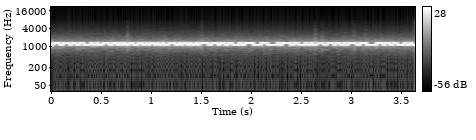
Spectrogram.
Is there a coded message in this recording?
Yes: RTTY (45.45 baud, 170 Hz shift) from 0.0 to 3.6 s, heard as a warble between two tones, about 1220 Hz centre, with static crashes. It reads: … CARIDADE COMECA EM …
